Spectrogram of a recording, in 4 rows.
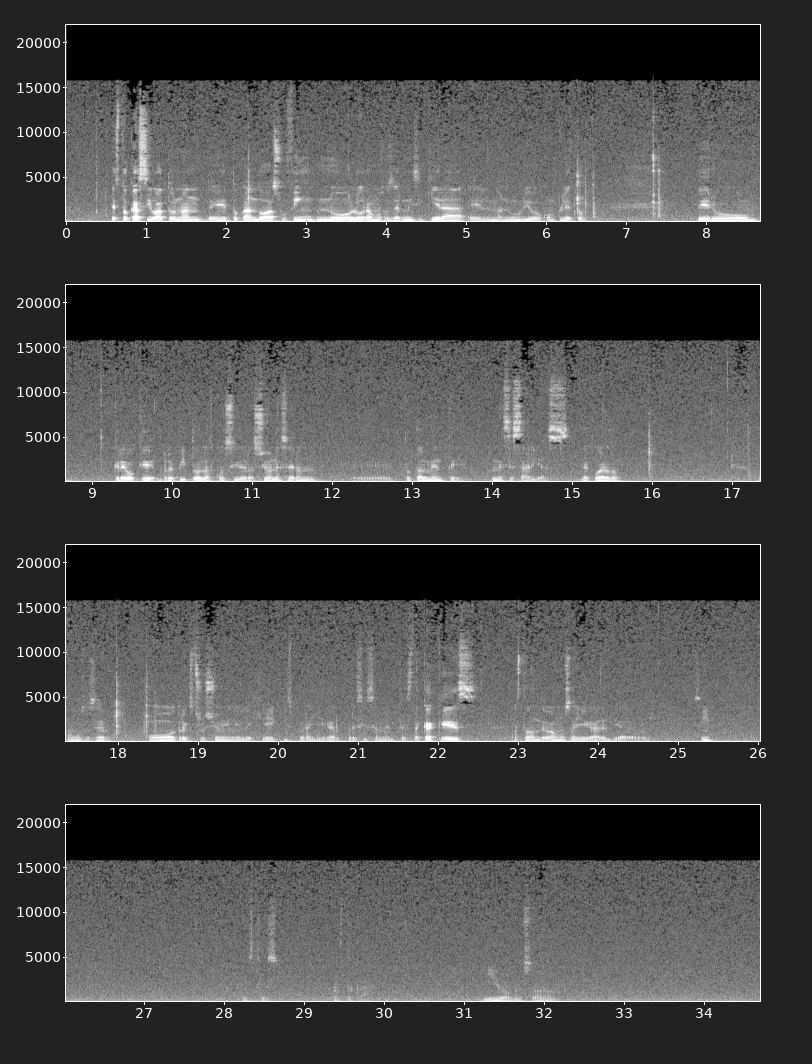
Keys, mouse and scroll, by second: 0.2 KP_1, 1.0-1.5 scroll up 2, 2.3 shift+click, 4.2 click, 5.1-6.3 drag, 6.2 ctrl+z, 7.2 o, 8.4-9.8 drag, 15.0 click, 16.4 shift+click, 17.8 e, 18.2 x, 21.4 click, 22.2 click, 23.0-24.8 drag, 25.5-27.6 drag, 28.2-30.3 drag, 30.8 middle click, 31.1 click, 31.6 middle click, 32.6-33.6 middle drag, 34.6-34.7 drag.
